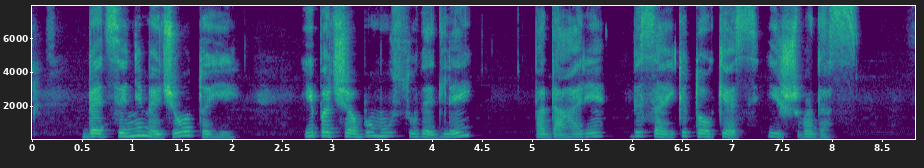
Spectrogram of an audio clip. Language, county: Lithuanian, Utena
